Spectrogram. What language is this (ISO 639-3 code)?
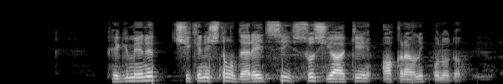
uig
